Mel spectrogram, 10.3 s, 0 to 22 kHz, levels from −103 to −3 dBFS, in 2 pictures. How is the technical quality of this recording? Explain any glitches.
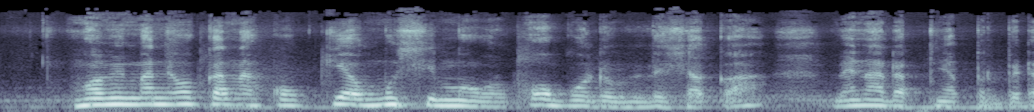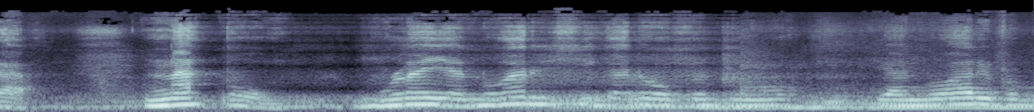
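The speech carries two audible faults: a lossy coding problem that runs through the whole clip, and a comb-filter colouring in one stretch near the end.

Generation loss, throughout: the speech sounds swirly, smeared and hollow, with blurred attacks and nothing above 17.4 kHz. This is likely from about three MP2 re-encodes near 96 kbit/s, each adding fresh quantisation noise.

Channel delay (comb filtering), 6.12 to 8.87 s: one channel lags the other by under a millisecond, and summing them cancels frequencies at evenly spaced notches, the first around 700 Hz. That leaves a hollow, phasey tone.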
